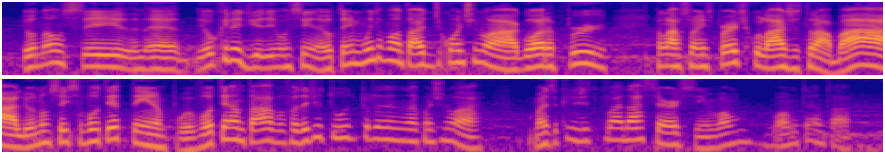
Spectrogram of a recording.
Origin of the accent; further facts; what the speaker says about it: Machado, Minas Gerais, Brazil; Eu sou de Machado, no sul de Minas Gerais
